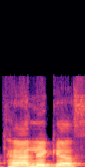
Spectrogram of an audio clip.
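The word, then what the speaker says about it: phthalic: दो इसका नाम है थैलिक्स इड स्पेलिंग पर ध्यान देना पीएच पीएच साइलेंट होता है अगर अब प्रॉब्लम कैसे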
